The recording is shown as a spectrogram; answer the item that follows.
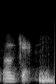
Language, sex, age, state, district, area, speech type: Malayalam, male, 18-30, Kerala, Kozhikode, rural, conversation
